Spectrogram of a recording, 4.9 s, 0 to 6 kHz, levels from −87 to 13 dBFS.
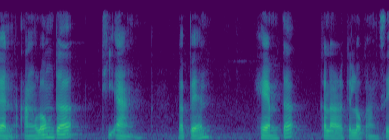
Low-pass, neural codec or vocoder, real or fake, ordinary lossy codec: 5.4 kHz; none; real; none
